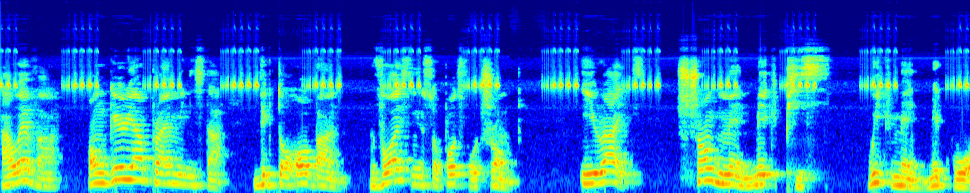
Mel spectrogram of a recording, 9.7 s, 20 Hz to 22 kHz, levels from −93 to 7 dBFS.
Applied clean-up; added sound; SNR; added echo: none; Cricket; 6 dB; none.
